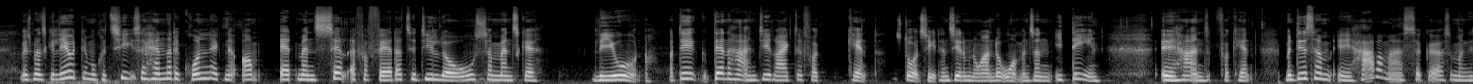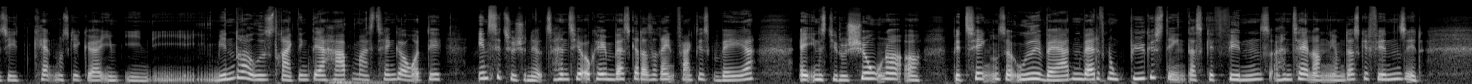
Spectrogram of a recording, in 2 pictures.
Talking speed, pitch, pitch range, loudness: 230 wpm, 220 Hz, 200-245 Hz, -19 LUFS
